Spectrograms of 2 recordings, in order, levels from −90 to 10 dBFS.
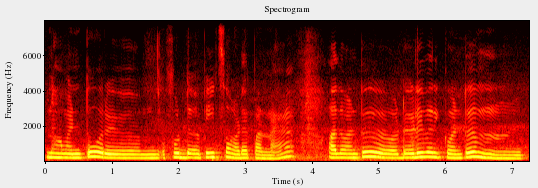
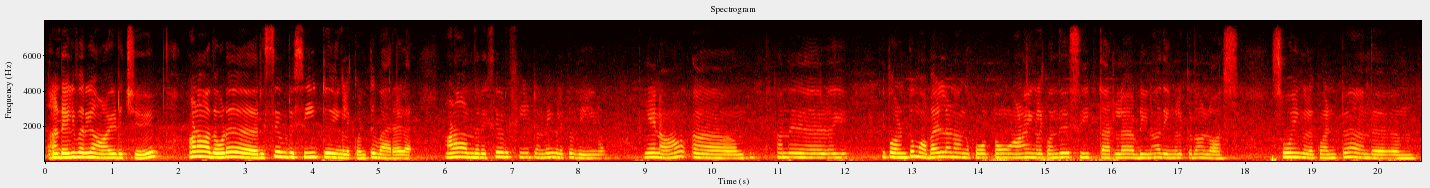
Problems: none marked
